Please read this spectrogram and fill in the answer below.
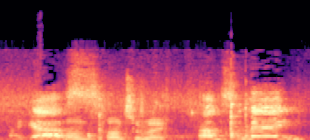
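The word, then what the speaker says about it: consommé: Then once you saute your mushrooms, you're going to want to use 2 cans of beef consomme, I guess. Consomme. Consomme, yeah. You said it right earlier.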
